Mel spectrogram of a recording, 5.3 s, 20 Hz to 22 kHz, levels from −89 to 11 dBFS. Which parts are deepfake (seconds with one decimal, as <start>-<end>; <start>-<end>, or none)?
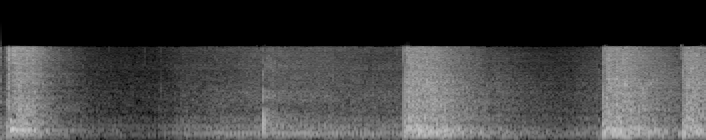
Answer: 1.8-2.5; 3.7-5.3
